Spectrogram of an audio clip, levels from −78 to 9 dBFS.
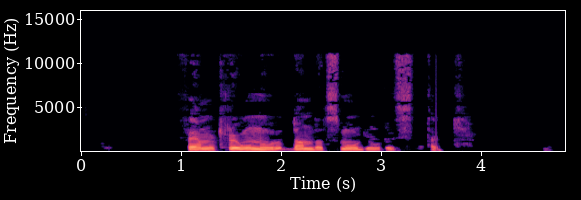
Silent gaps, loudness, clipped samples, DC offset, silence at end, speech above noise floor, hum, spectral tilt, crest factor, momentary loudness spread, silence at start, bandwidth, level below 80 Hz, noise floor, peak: none; -16 LUFS; under 0.1%; under 0.1%; 1.25 s; over 74 dB; none; -6.5 dB/octave; 18 dB; 17 LU; 1.05 s; 11.5 kHz; -62 dBFS; under -90 dBFS; 0 dBFS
